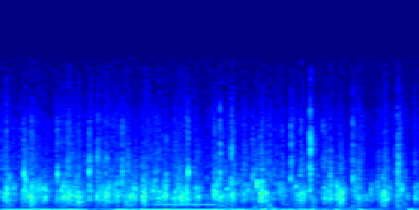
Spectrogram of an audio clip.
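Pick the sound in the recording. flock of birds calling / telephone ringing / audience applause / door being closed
audience applause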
